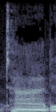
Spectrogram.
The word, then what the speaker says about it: tired: And Tennyson says that the word tired is neither a one-syllable word nor a two-syllable word, but a dreamy child of the two. You have to hover between the two different ways of pronouncing it when you hear it, and you have to imagine that if you're reading a poem.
